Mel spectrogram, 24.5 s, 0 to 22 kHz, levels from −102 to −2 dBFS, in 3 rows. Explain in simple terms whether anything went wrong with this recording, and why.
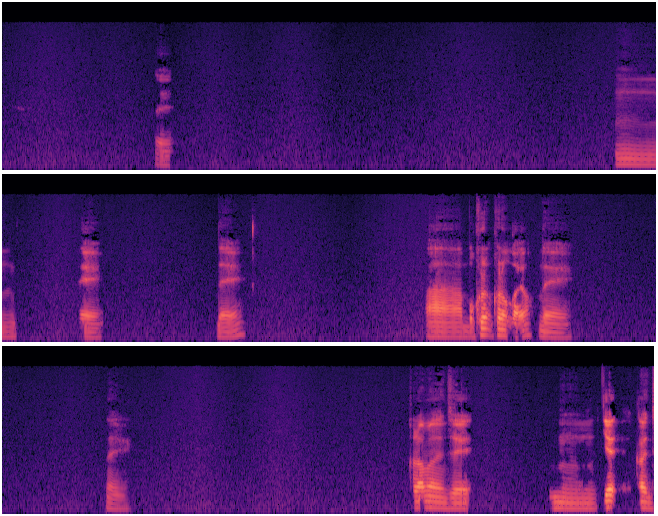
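Nothing went wrong here: listening across the speech, there are no dropouts, clicks, glitches or other defects to point to.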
